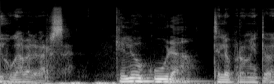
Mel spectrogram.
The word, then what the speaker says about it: Barça: Nosotros no pronunciamos Barça, decimos Barca. Porque la C trancada, la C catalana, esta no existe en inglés.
